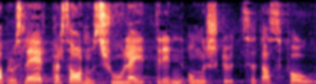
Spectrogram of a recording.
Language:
Swiss German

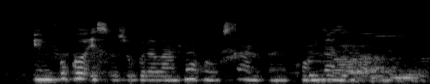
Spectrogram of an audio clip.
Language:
Kinyarwanda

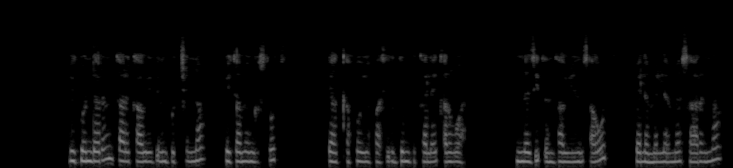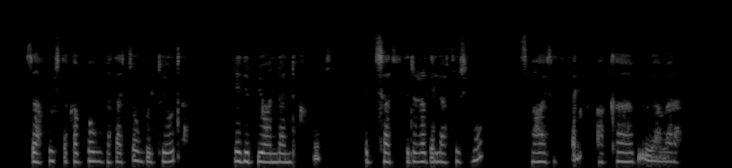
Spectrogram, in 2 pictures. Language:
Amharic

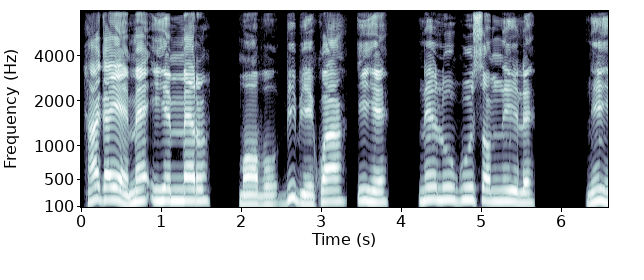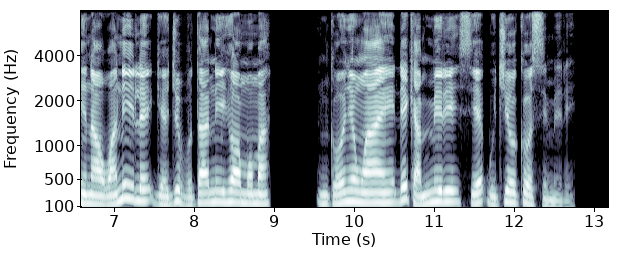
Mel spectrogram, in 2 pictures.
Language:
Igbo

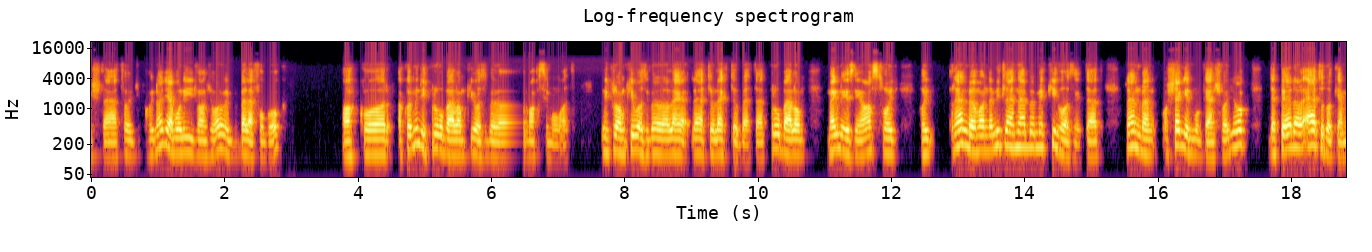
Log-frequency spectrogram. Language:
Hungarian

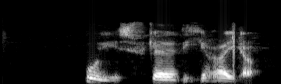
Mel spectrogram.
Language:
Kabyle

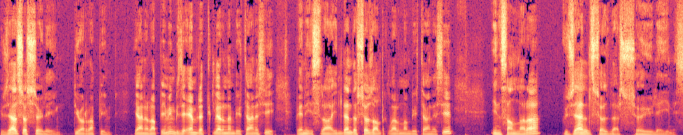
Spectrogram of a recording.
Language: Turkish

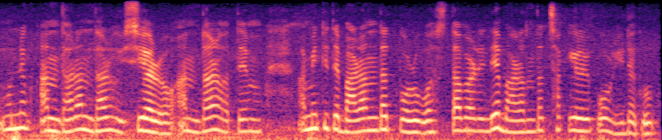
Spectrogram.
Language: Assamese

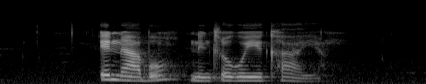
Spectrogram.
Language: Zulu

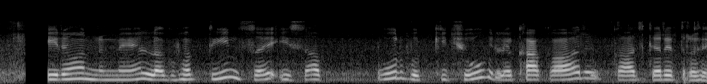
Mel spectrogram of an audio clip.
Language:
Maithili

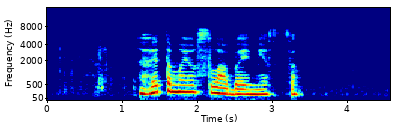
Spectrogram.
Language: Belarusian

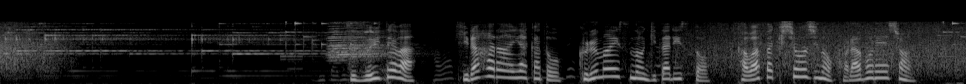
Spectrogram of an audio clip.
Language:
Japanese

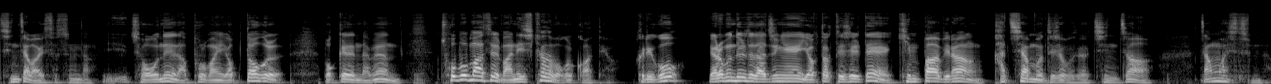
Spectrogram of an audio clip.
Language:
Korean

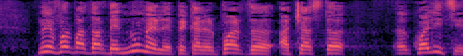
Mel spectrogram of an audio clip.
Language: Romanian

